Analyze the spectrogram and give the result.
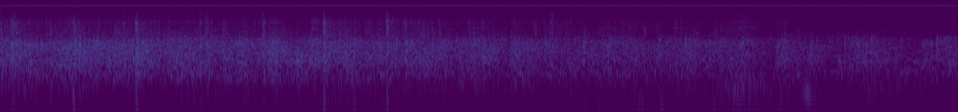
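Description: An audience claps together, a dense, steady wash of many hands applauding throughout, sustained without pause or speech.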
